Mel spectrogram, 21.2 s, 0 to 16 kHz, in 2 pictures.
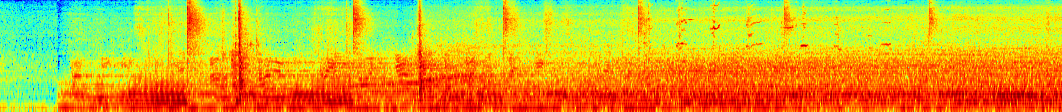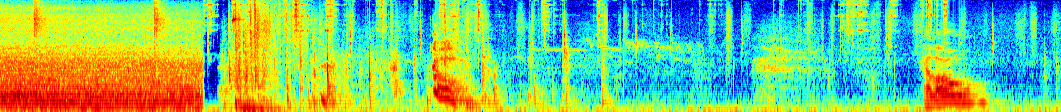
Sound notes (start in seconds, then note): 0.2 electricity buzzing; 3.8 whirring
